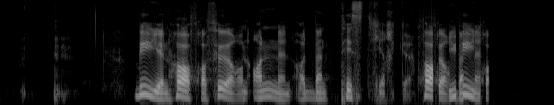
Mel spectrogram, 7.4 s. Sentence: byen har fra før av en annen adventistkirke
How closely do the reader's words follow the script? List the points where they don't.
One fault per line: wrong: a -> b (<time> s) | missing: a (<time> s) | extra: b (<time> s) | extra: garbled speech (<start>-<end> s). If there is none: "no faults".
missing: av (3.2 s)
extra: garbled speech (5.6-6.5 s)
